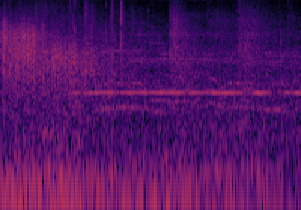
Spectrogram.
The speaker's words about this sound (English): I guess I should let the bomb off like I was instructed to.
